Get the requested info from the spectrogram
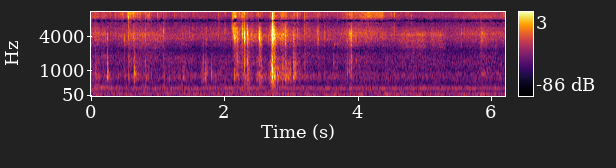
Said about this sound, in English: Father, as I hear pages turning, I'm praying in the name of Jesus over today in this service.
